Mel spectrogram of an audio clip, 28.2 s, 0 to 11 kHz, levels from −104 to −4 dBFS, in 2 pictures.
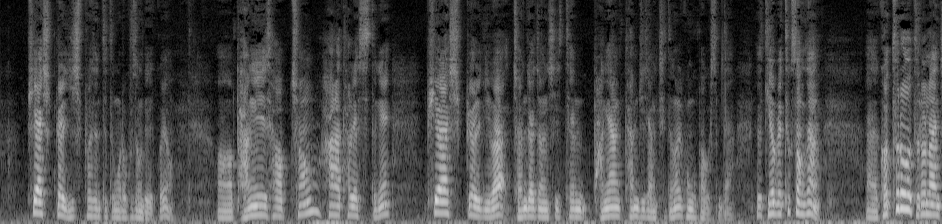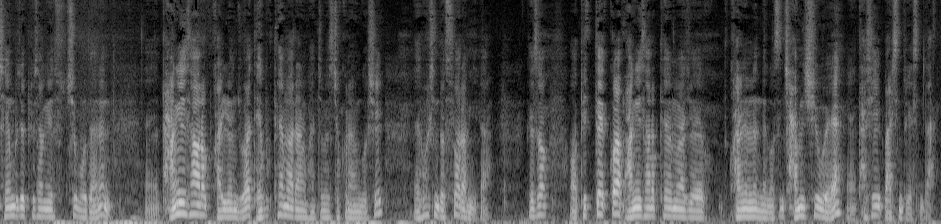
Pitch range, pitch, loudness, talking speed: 100-135 Hz, 115 Hz, -34 LUFS, 320 characters per minute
